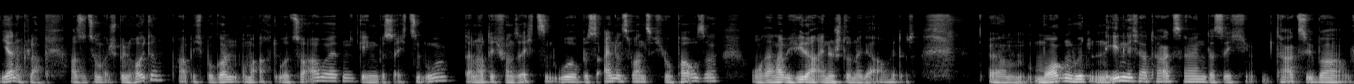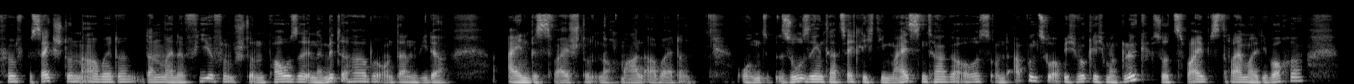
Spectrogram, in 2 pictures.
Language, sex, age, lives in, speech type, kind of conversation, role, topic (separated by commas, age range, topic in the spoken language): German, male, 25-29, Germany, conversation, advice, user, Wie schaffst du es, Sport in deinen engen Arbeits- und Familienalltag einzubauen?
